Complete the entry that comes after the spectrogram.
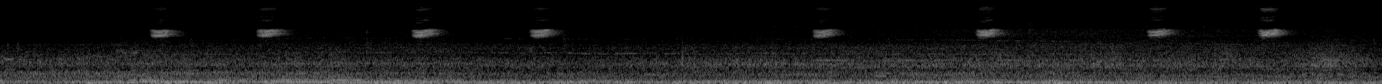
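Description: A bird chirping: short high calls repeating about once a second, over a steady low background rumble.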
